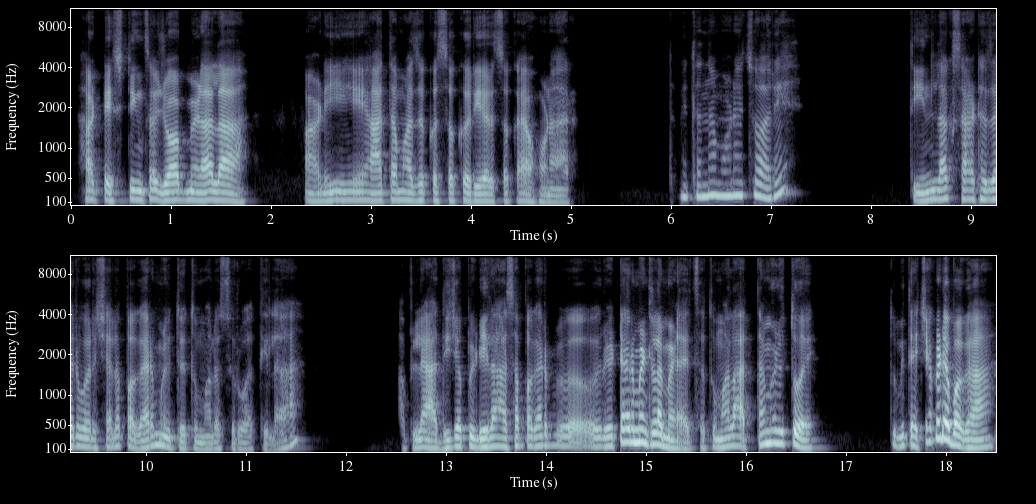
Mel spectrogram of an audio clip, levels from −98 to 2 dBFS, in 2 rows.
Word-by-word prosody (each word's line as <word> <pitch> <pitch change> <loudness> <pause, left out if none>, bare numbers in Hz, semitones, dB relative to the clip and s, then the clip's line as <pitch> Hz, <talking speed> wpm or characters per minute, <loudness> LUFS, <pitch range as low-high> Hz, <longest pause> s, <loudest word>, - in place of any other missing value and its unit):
हा - - 0
टेस्टिंगचा 140 +3 -2
जॉब 140 0 +2
मिळाला 135 0 +3 0.8
आणि 140 +3 -3
आता 130 +2 -3
माझं 135 -1 -3
कसं 130 -1 -5
करियरच 120 -2 -2
काय - - -3
होणार?" 110 -2 -7
तर - - -32 0.9
मी 190 - -5
त्यांना 200 +2 -1
म्हणायचो, 215 +1 -2
"अरे" 195 +6 -2 1.3
"₹3,60,000 155 +3 -2
वर्षाला 145 +1 -3
पगार 125 +4 0
मिळतोय 145 -9 -2
तुम्हाला 105 +1 -6
सुरुवातीला, 110 -1 -11 1.2
आपल्या 135 +3 -1
आधीच्या 125 +6 0
पिढीला 145 +1 +3
असा 155 +3 -1
पगार 155 +1 0
अ, 160 -2 -2
रिटायरमेंटला 190 +4 +6
मिळायचा 125 0 -1
तुम्हाला 145 +4 0
आता 175 +2 -1
मिळतोय. 200 -10 +4 0.8
तुम्ही 155 +2 -3
त्याच्याकडे 230 - +6
बघा 130 -5 +5
140 Hz, 115 wpm, -24 LUFS, 130-160 Hz, 1.3 s, रिटायरमेंटला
